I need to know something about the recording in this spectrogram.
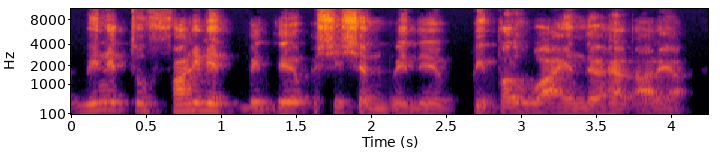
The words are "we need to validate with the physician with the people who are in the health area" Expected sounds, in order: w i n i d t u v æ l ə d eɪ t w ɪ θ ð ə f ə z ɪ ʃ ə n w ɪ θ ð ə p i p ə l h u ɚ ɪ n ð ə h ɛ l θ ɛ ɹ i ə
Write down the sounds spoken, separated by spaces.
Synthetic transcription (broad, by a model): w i n i d t u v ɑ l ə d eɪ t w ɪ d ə p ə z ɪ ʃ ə n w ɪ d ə p i p ə l h u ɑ ɪ n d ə h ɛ l t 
